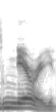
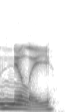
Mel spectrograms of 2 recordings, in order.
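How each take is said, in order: First: The middle consonant is an R sound. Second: The middle consonant is an L sound. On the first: The speaker calls it right. "It it's niri though" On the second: The speaker calls it wrong. "not nilly"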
